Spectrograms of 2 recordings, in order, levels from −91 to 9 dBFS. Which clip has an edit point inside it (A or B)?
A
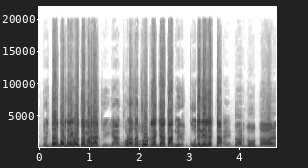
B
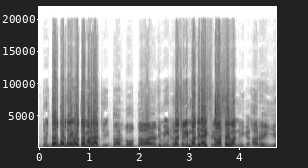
B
